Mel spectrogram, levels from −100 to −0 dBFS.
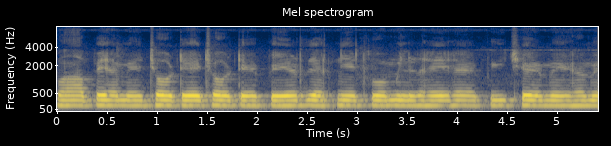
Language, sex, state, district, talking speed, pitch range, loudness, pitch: Hindi, male, Odisha, Khordha, 155 wpm, 135-140 Hz, -15 LUFS, 140 Hz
